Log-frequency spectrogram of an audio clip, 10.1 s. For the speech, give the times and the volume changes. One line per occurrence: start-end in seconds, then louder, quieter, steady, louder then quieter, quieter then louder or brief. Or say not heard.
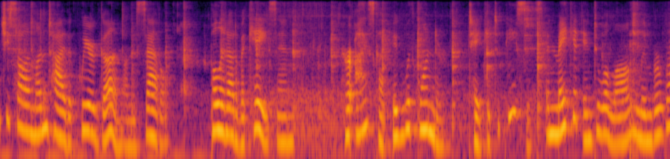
0.0-2.5 brief
3.1-10.0 steady.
